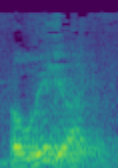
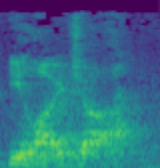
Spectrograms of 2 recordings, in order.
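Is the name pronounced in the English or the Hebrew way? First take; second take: Hebrew; English. First: The name is said with the Hebrew pronunciation. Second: The name is said with the common English pronunciation. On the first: The speaker calls it right. "the Hebrew is Aliyah" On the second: The speaker calls it wrong. "That's how we pronounce it. It's wrong"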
